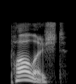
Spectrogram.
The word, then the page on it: polished: pάliʃt; ポリシュト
